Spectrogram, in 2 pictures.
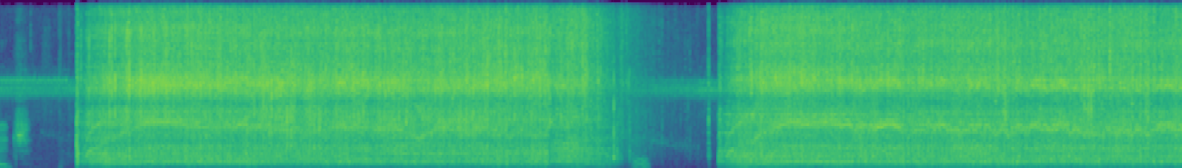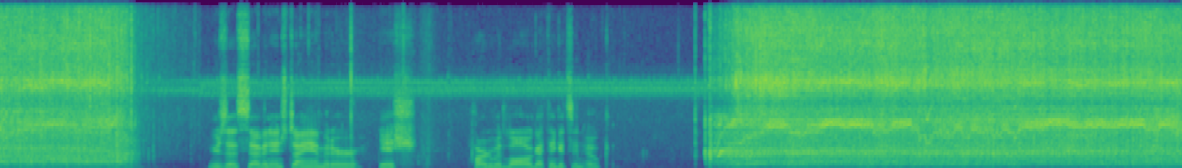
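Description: A chainsaw whines loudly as it cuts through wood, pausing now and then.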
